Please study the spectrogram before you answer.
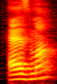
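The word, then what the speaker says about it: asthma: फिर है किला, कासल, यहां पे टी साइलेंट क्यों हुआ, L और E की वजह से। अब और कुछ शब्द हैं, एजमा, क्रिसमस, मॉर्गेज।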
